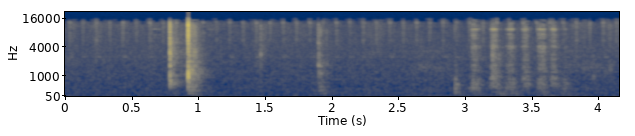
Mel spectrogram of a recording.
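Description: Quick rasping strokes of a plastic scratcher scraping the coating off a scratch-off lottery ticket on a wooden table, starting about three seconds in. Before that, two sharp clicks just before the first second and a third about two seconds in.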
